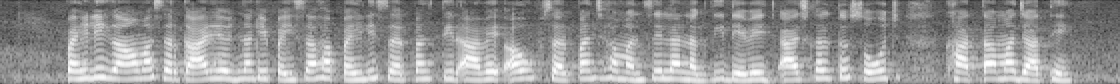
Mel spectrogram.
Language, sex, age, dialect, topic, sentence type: Chhattisgarhi, female, 46-50, Central, banking, statement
